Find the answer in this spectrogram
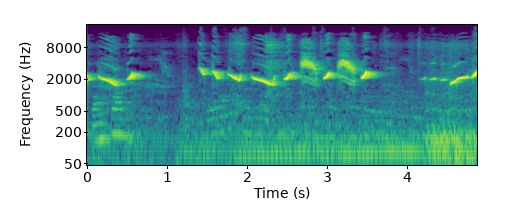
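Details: Sooty-headed bulbul song used to provoke rival birds: sweet whistled phrases sliding down and up, a short pause, then a lively run of rising and falling whistles over faint low hum.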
